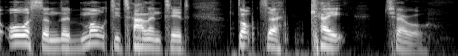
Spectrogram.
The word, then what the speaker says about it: Cherrell: Kate Cheryl. Congrat. You pronounced that perfectly.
